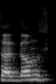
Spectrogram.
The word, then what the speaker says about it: SRGM: People do have an issue with the name, as in we spell it SRGM, that's Saregama, and that's pronounced Sargams, kind of like how SZA, the artist, is SZA.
